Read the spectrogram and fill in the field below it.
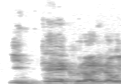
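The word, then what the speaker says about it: integral: 이건 이제 인테그랄이라고 읽는데요.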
